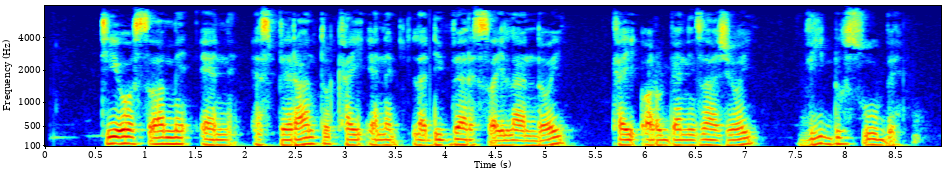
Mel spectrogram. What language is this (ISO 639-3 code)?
epo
